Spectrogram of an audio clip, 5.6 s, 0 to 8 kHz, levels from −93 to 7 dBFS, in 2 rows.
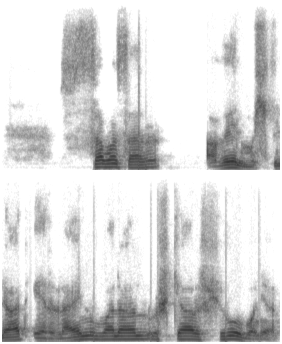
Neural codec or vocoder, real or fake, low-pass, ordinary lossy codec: none; real; 7.2 kHz; Opus, 24 kbps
